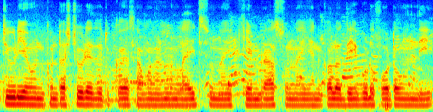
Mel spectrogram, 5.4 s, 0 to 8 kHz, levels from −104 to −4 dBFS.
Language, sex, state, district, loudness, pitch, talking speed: Telugu, male, Andhra Pradesh, Annamaya, -16 LUFS, 125 Hz, 155 wpm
